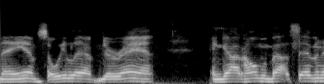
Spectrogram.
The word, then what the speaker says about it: Durant: casino the next night in Durant or do rent as the locals say and and it was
